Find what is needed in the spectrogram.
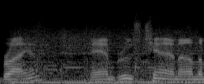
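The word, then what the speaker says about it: Brayan: Brian Pena, it's pronounced Brian, and Bruce Chen on the mound, the veteran right-hander.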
